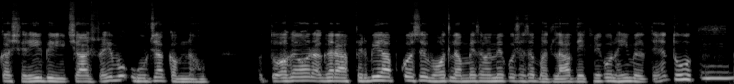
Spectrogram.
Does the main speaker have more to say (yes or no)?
yes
